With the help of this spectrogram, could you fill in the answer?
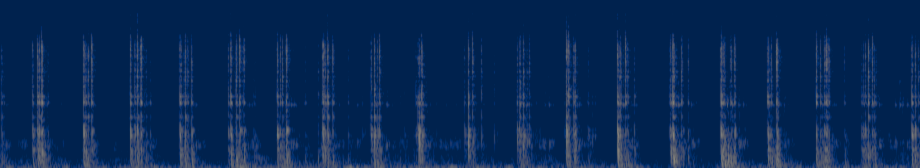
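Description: Fingernails tap near the frosted logo of a hollow, lavender, diamond-textured plastic cold cup. The result is a steady series of short, dry, bright clicks, about two per second, each dying out almost instantly with no ring.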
